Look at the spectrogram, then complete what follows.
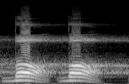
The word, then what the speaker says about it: ضاد: স স সদ, صاد হ্যাঁ দ, এটাও মোটা হরফ দ দ দদ। ضاد এখানে লক্ষ্য করার বিষয় হচ্ছে এখানে যদি আপনি দ দ এবং মোটা করে না বলতে পারেন তাহলে এখানে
